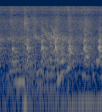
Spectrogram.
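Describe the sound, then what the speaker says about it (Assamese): American Royal turkeys calling on a poultry farm, a series of short, repeated gobbling and clucking calls spaced about every quarter second, moderately near over a low background hum with no talking. "এইবিলাক আমেৰিকান ৰয়েল টাৰ্কি বাৰ্ড হয়"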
